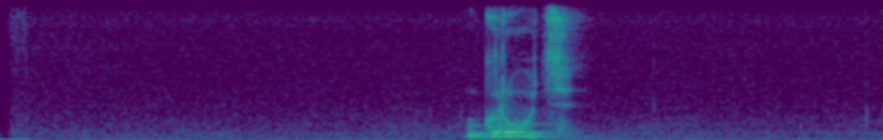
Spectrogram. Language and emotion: Russian, neutral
